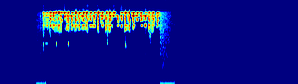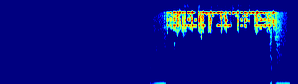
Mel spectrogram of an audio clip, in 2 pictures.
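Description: A katydid sings in two high, dry buzzing bursts of rapid ticks, each lasting about a second and a half.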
